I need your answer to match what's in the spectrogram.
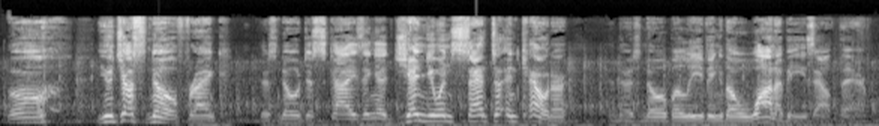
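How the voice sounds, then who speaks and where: A man's voice: mid-range voice, expressive, a little slow, fairly bright tone, slight background noise. A man playing an eager, self-assured Christmas elf reporter in a scripted mock radio news report, speaking emphatically. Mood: knowing. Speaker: elf reporter at flight command.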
